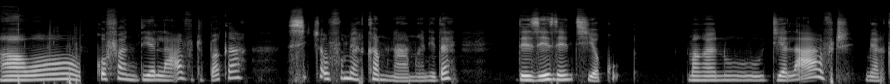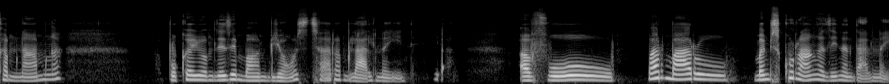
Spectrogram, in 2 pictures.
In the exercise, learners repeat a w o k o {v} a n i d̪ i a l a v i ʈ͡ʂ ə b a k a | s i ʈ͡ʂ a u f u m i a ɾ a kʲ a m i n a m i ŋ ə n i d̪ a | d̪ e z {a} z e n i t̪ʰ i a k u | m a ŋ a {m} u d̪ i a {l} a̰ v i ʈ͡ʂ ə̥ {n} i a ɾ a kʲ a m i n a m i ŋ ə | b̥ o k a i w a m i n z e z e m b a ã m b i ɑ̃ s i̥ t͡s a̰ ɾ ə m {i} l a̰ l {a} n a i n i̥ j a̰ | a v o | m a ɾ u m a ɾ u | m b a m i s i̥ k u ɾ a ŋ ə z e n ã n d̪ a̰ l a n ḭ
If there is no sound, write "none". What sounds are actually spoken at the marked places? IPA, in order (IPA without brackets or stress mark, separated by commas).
f, e, n, l, m, i, a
